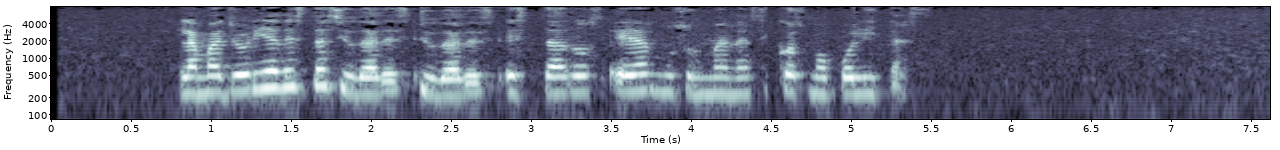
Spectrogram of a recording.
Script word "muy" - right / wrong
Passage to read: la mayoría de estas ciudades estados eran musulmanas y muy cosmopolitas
wrong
